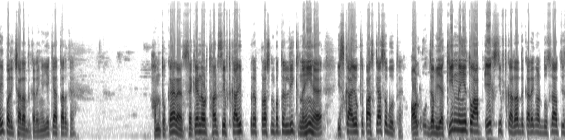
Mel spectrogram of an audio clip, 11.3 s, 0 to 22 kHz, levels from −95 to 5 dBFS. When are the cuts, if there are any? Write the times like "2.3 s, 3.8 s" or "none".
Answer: 8.0 s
